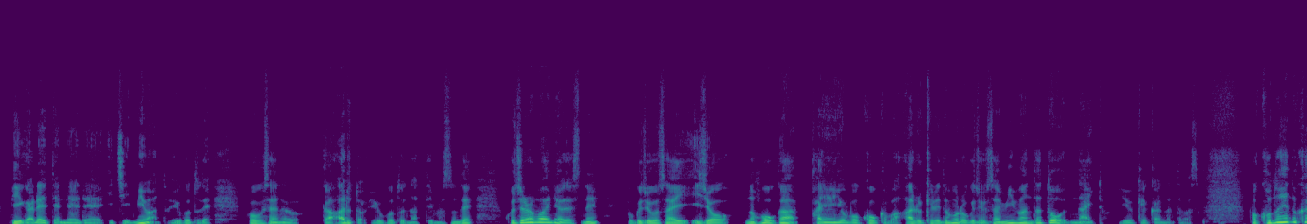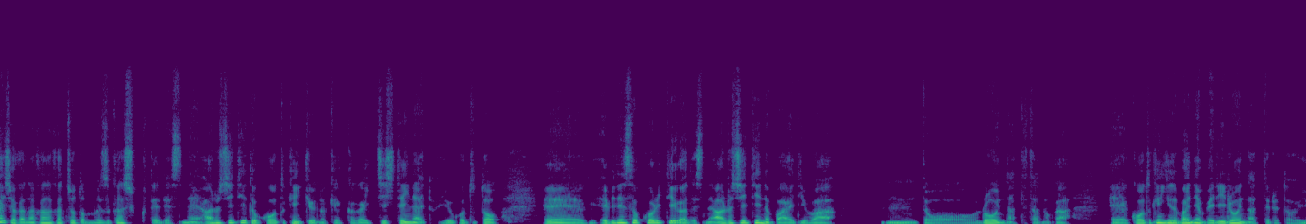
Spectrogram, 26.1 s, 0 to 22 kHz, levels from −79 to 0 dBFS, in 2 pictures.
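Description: Listening to the speech recording, nothing stood out as a technical fault at any point.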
